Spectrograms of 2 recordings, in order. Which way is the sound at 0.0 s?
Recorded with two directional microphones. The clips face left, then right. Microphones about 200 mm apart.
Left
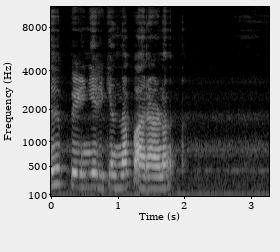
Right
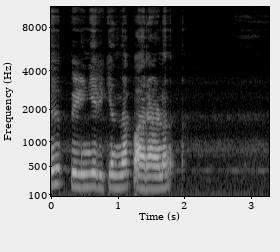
15° right (ahead or behind).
